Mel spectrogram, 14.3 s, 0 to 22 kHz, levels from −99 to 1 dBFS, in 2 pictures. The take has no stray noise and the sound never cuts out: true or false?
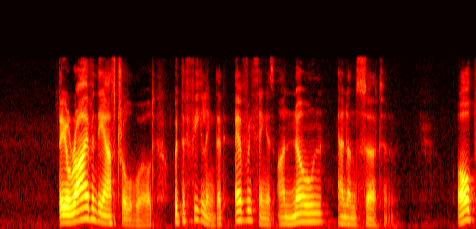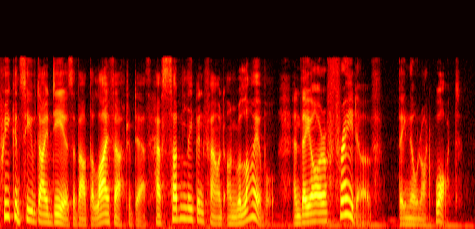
true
